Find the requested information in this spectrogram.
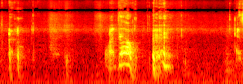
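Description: An adult gives a few short gasps, then two harsh coughing bursts after eating very spicy sauce.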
